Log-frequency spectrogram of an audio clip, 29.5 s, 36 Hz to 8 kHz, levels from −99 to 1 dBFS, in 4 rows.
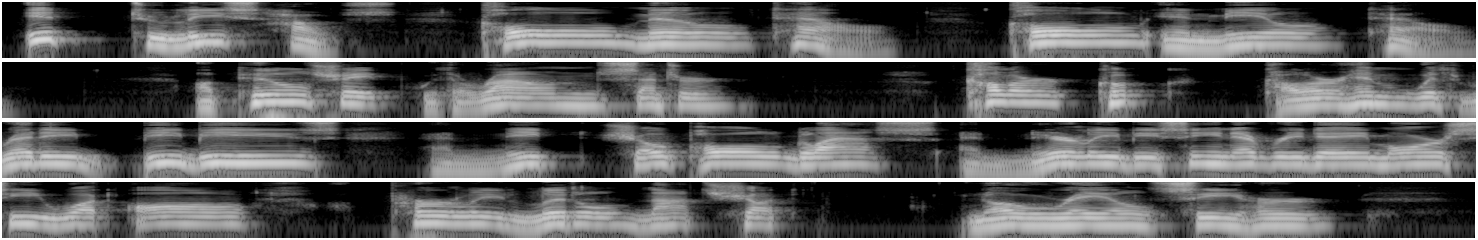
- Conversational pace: No, slow, 100 wpm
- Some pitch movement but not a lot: Yes, average, 3.1 semitones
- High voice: No, low, 135 Hz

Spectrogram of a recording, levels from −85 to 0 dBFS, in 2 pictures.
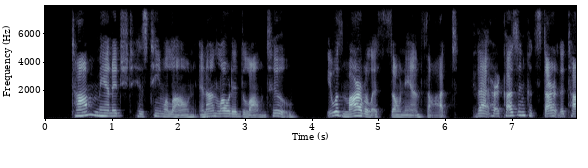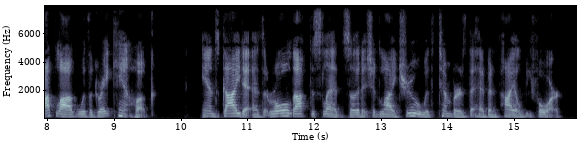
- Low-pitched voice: No, medium, 165 Hz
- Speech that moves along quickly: No, average, 185 wpm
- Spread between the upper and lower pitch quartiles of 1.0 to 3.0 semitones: No, average, 4.2 semitones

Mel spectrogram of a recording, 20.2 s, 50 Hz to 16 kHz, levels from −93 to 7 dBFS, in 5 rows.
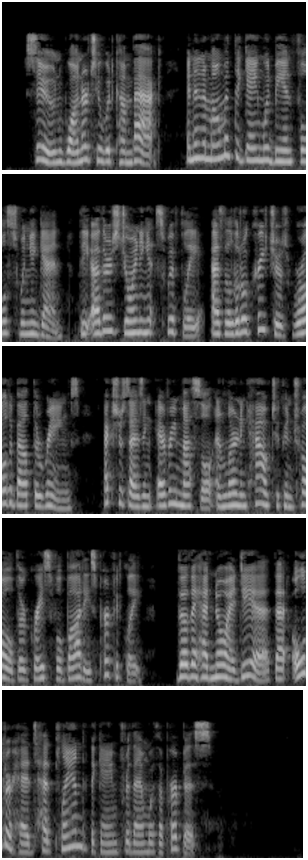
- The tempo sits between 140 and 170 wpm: No, average, 180 wpm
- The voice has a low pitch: No, high, 245 Hz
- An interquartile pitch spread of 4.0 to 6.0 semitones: No, average, 3.3 semitones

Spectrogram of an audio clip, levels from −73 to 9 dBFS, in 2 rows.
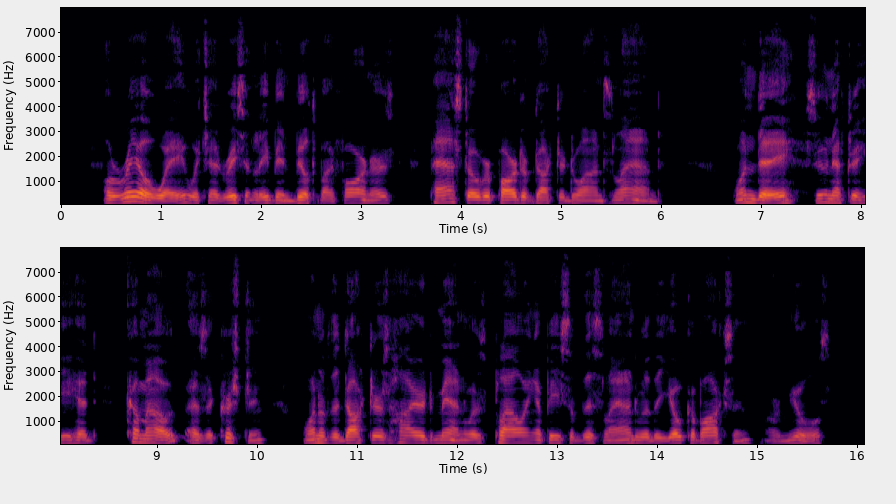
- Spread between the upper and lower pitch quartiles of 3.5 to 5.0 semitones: No, average, 2.7 semitones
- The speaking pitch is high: No, low, 125 Hz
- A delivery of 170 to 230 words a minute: Yes, average, 175 wpm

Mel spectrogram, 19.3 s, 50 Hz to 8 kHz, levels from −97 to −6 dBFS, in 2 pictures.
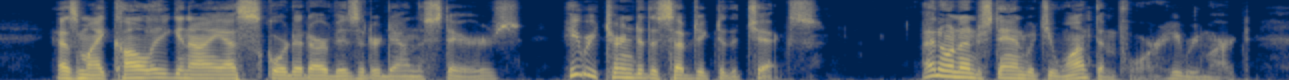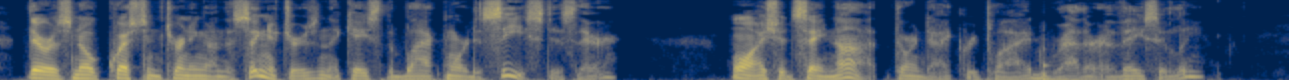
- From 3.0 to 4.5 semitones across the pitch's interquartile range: No, average, 5.1 semitones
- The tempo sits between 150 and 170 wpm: Yes, average, 160 wpm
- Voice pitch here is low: Yes, low, 115 Hz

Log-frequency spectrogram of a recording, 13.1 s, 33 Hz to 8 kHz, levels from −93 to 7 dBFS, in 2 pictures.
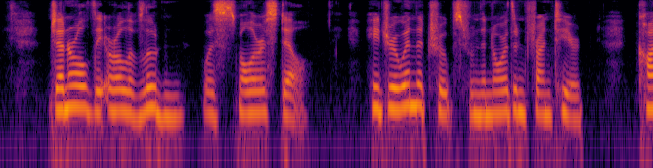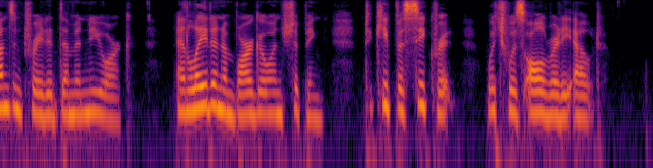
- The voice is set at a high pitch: Yes, high, 200 Hz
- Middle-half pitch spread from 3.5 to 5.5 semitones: No, average, 2.8 semitones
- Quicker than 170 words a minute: No, average, 165 wpm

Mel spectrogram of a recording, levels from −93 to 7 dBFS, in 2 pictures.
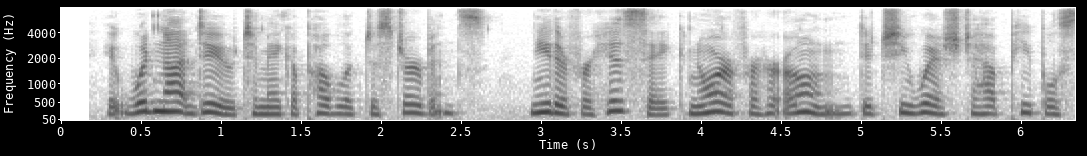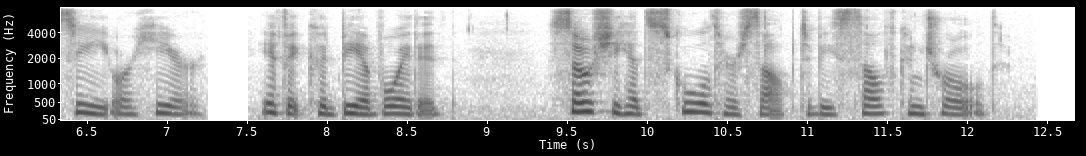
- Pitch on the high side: Yes, high, 200 Hz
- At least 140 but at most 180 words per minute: No, average, 190 wpm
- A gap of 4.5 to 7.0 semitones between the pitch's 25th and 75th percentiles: No, average, 3.1 semitones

